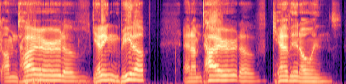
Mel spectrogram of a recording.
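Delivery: very slow, drawn-out southern preacher drawl; Cody's southern drawl. Retold or imitated. Host mimics Cody's groggy promo in southern drawl. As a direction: stretch every word like a southern pastor. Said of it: "Why does Cody talk like that?".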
